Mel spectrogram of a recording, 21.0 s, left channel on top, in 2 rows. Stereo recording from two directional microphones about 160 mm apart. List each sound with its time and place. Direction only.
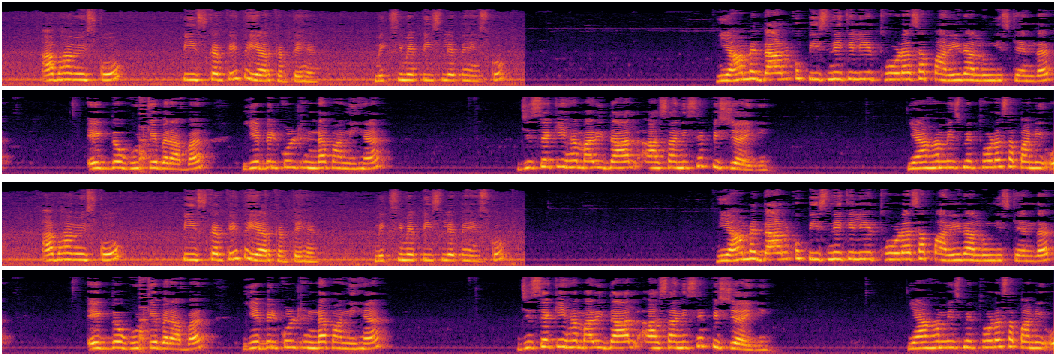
0.4 s a woman's voice: 5° right (ahead or behind)
7.2 s a woman's voice: 10° right (ahead or behind)
15.7 s a woman's voice: 10° right (ahead or behind)
19.5 s a woman's voice: 10° left (ahead or behind)
20.3 s a woman's voice: centre (ahead or behind)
